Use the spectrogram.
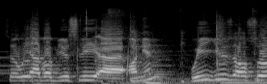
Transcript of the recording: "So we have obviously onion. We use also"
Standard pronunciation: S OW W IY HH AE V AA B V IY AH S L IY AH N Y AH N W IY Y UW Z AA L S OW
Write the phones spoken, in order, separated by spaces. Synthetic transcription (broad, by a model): S OW W IY HH AE V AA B IY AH S L IY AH N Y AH N W IY Y UW Z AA L S OW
